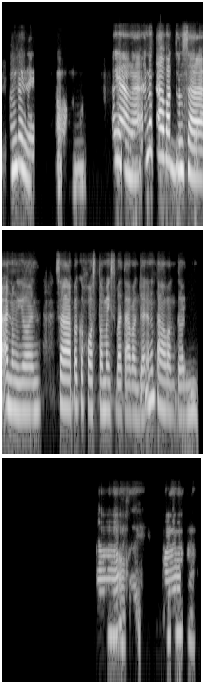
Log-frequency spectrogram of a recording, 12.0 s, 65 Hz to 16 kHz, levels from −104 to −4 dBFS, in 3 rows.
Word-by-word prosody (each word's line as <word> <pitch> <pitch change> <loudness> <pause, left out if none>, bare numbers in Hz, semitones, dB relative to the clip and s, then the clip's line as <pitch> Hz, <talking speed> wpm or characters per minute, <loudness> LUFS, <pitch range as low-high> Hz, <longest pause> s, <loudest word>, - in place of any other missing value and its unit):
Ang 265 +3 +3
galing, 240 -10 +1 0.5
oo, - - -7 0.9
kaya 315 -2 +4 0.2
nga 215 0 +1 0.2
anong 420 0 +2
tawag 335 -4 +7
dun 260 0 +3
sa 220 -5 +5
anong 205 -3 -1
yun 190 0 -4 0.4
sa 210 -3 +2
pagco-customize 200 -3 -5
ba 185 - -2
tawag 175 -2 -4
diyan, 175 +7 -5
anong 260 +1 -3
tawag 190 -3 -3
dun? 175 - -8 2.0
Ah, 205 -1 -7
okey. 175 +1 -21 0.6
Ah. 210 -3 -9
205 Hz, 110 wpm, -21 LUFS, 190-235 Hz, 2.0 s, tawag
